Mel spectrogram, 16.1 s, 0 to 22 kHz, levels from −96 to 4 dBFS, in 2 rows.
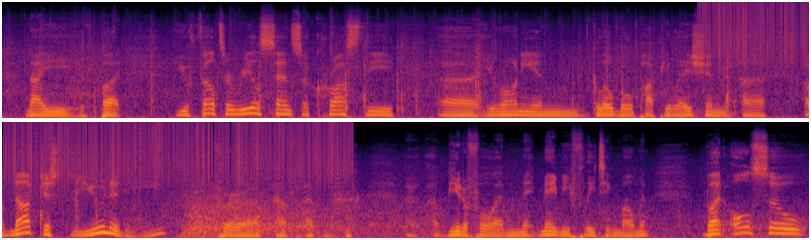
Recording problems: crackling; loud; from 7 to 12 s; 7 dB below the speech
rain or running water; noticeable; throughout; 15 dB below the speech

